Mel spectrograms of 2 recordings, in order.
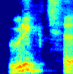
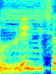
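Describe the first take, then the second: First: वृक्ष said as vrikshh with ऋ pronounced ri; correct ऋ sound. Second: वृक्ष said as varaksh, with the ऋ turned into a plain र; dialect variant. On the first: Teacher models the standard form for students. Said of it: "एक example में वृक्ष होता है". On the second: Teacher demonstrates the regional variant for students. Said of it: "वृक्ष भी बोलते हैं". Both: Shown as a demonstration.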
